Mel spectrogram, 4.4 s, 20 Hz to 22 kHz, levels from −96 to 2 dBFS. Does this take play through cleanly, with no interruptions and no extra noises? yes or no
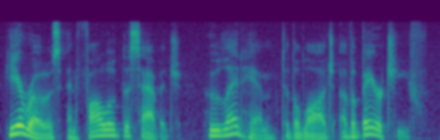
yes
